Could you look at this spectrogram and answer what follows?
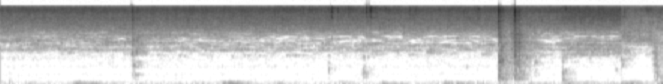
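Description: Chicken pieces frying in oil in a pan, sizzling steadily, with a few sharp crackles and pops, the strongest about four seconds in.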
